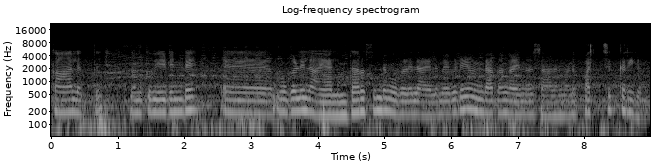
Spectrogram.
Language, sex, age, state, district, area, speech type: Malayalam, female, 30-45, Kerala, Kozhikode, rural, spontaneous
